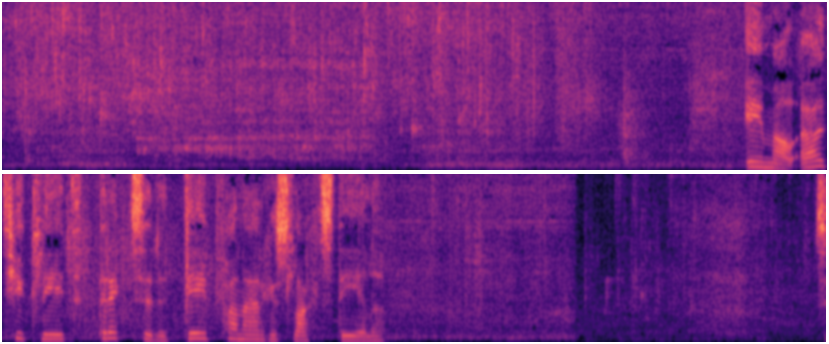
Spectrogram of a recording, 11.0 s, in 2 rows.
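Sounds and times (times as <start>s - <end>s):
water running from a tap: 0.0s - 4.1s
speech: 5.0s - 8.2s.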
